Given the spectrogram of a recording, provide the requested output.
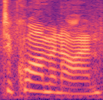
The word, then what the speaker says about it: Tahquamenon: Rhymes with phenomenon. Yeah, they had a sign up front that said that. So I feel like that made the perfect connection, and now we can say it. Tahquamenon.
